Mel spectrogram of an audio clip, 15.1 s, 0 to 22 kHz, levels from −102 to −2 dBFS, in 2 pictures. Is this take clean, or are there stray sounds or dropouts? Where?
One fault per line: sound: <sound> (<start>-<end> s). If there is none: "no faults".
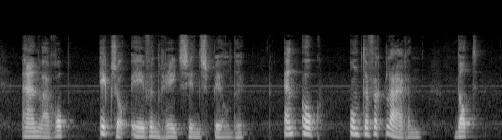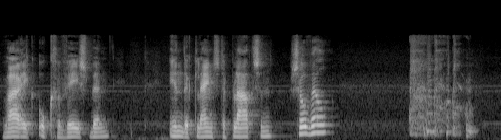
sound: cough (13.7-14.7 s)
